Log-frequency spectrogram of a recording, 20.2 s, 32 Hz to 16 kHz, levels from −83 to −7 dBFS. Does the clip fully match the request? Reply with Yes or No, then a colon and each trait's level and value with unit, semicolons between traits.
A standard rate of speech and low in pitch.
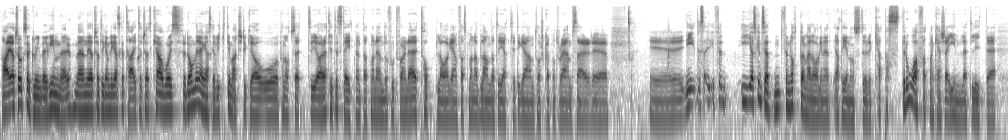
No: fast, 230 wpm; low, 105 Hz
